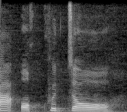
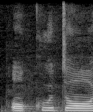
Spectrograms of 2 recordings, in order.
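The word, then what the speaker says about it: 屋上: เลือก ช้อย ดอก ค่ะ คันจิ คำ เนี้ย มัน ออก เสียง ว่า อค คุโจ อก คูโจ ที่ แปล ว่า ดาด ฟ้า ค่ะ โจทย์ ข้อ เนี้ย เขา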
